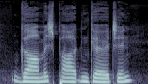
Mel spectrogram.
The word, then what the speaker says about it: Garmisch-Partenkirchen: Garmisch-Partenkirchen. – That's possibly how you say it.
